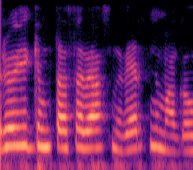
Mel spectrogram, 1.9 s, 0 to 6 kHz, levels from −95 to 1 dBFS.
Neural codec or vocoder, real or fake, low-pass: codec, 24 kHz, 3.1 kbps, DualCodec; fake; 5.4 kHz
